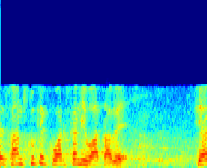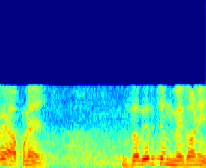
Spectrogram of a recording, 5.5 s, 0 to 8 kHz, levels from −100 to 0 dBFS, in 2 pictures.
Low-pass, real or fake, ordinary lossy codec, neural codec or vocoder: 7.2 kHz; real; AAC, 16 kbps; none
